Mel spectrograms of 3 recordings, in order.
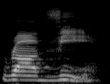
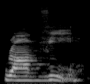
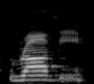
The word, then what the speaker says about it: Ravi: It's pronounced Ravi with a soft ra and a strong v, Ravi. In Sanskrit, it means the sun. In America, people call me Ravi with the stress on the first syllable.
